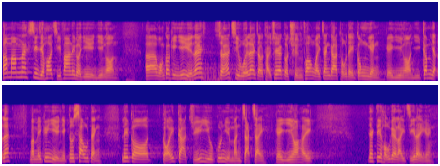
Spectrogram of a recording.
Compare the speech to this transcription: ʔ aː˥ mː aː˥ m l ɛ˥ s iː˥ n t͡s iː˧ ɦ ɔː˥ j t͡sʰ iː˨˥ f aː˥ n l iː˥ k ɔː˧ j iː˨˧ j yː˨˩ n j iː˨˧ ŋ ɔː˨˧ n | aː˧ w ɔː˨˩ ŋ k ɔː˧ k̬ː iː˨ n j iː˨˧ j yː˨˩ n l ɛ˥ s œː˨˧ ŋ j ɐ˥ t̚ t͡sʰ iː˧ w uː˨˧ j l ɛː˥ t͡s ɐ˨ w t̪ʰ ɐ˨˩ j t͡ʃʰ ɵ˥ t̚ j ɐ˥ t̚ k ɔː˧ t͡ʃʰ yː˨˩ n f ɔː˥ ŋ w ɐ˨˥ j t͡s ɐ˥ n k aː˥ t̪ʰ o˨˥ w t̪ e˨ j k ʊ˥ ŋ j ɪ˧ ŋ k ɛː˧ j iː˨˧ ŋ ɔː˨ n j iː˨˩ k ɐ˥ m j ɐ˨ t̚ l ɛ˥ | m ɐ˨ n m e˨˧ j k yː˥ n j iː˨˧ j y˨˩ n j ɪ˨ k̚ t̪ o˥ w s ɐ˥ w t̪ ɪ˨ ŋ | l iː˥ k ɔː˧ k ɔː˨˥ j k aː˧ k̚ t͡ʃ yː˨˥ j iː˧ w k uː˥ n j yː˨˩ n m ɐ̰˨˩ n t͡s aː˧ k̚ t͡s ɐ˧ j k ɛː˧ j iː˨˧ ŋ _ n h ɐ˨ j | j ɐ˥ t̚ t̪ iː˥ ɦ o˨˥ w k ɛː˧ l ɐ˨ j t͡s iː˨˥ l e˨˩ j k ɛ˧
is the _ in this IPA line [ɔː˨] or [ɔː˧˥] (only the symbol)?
ɔː˨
